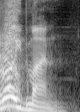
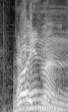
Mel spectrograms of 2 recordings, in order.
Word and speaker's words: Reutemann: Reutemann. Es la pronunciación de eh, original. Reutemann Reutemann.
